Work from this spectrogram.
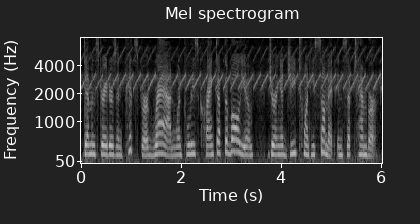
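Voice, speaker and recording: A woman's voice: medium pitch, normal speed. A woman giving a broadcast news report as a TV reporter. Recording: clear background street and vehicle noise.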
